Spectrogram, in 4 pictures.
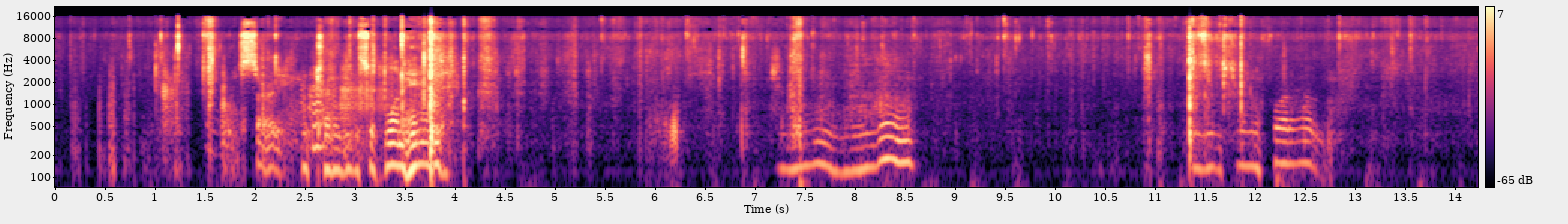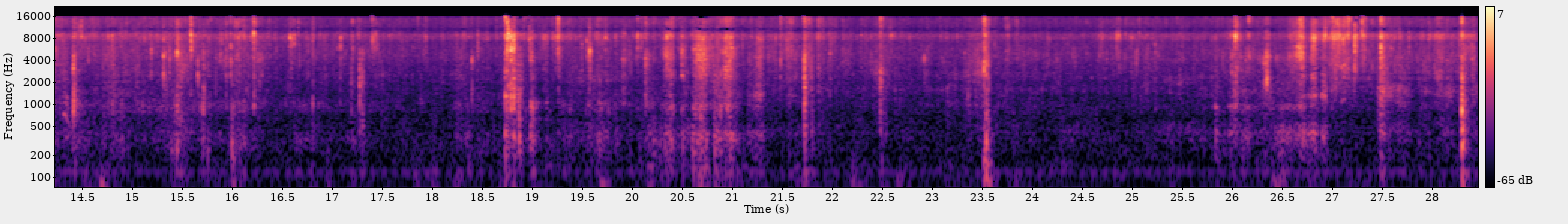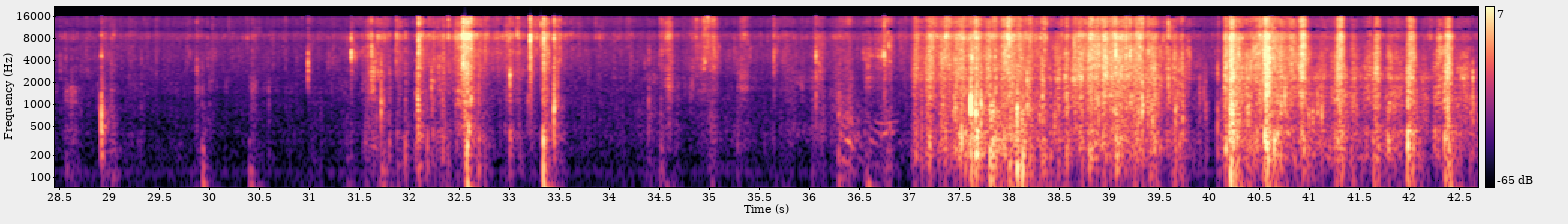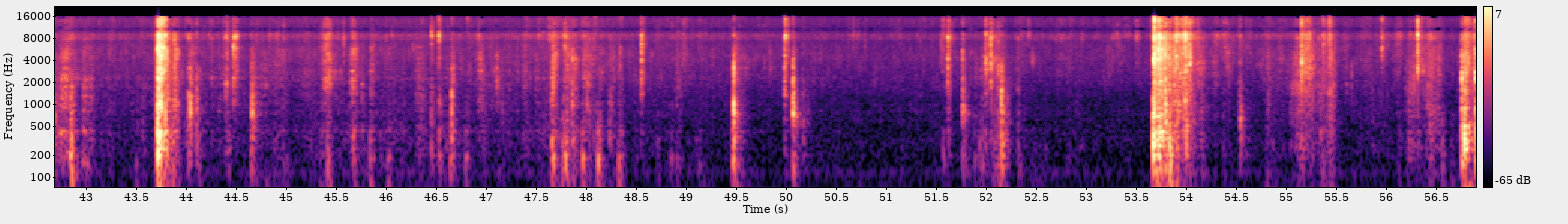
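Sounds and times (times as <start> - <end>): cardboard shaking and scraping: 36.2 - 44.0
cardboard taps and rustles: 36.3 - 44.8, 45.4 - 48.4, 56.3 - 56.9.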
